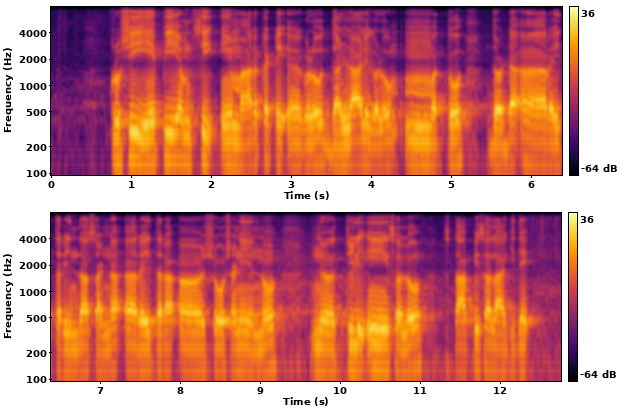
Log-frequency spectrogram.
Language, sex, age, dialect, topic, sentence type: Kannada, male, 36-40, Mysore Kannada, agriculture, statement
